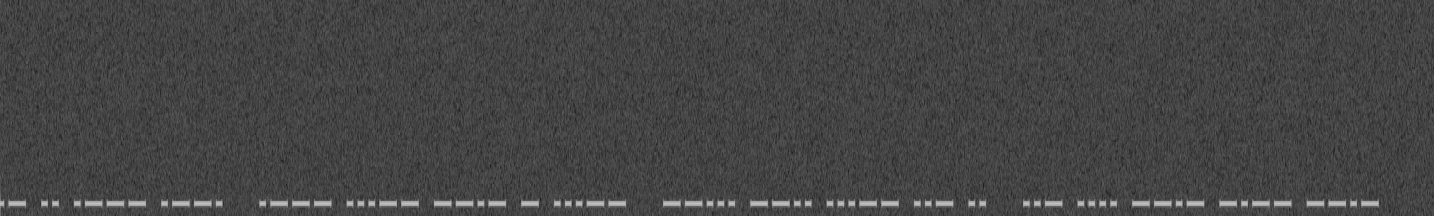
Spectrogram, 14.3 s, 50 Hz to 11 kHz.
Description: Morse code, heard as a keyed tone, machine-sent, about 22 wpm, 720 Hz. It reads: … J3QT3 7Z3UI UHQYQ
